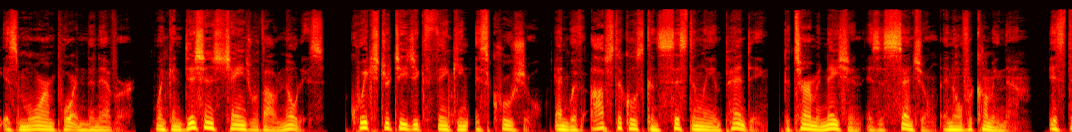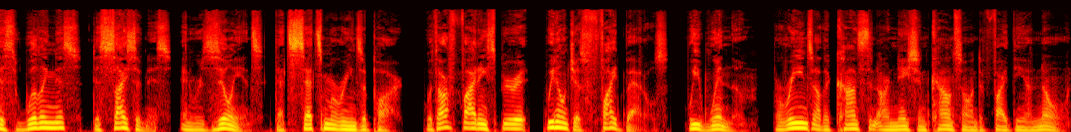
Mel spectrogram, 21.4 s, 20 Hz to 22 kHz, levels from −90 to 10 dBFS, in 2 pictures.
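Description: No technical faults are audible anywhere in the speech recording.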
